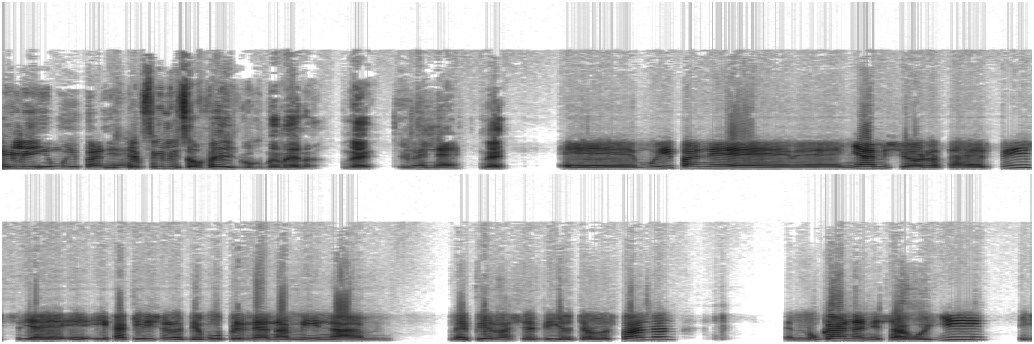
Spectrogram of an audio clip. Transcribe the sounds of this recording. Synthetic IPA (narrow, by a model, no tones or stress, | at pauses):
ilimuipɐniθefilist̪ofejzbukme̞menɐ | neenene | emuipɐne̞ | ɲɐmisio̞ɾɐθɐe̞ɾθisixɐklisit̪oɾɐnd̪ovupɾine̞nɐminɐ | me̞piɾɐnse̞ðio̞t̪e̞lo̞spɐnd̪o̞n | mukɐnɐnisɐɣo̞ʝi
